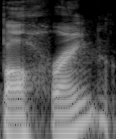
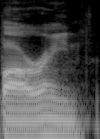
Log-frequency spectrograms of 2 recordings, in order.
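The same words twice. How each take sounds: First: The H sound in the middle is pronounced. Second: The H sound in the middle is dropped. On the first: The speaker calls it right. "you should pronounce the H" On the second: The speaker calls it wrong. "I just call it Bahrain"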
